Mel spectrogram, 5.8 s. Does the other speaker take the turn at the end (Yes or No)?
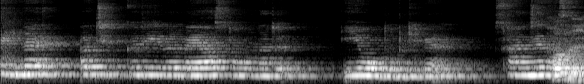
Yes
